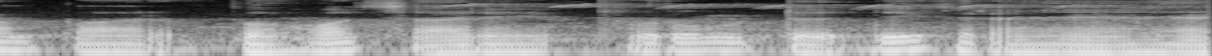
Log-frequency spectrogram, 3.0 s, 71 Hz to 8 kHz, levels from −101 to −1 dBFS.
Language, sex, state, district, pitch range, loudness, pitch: Hindi, male, Himachal Pradesh, Shimla, 95-115 Hz, -19 LUFS, 100 Hz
